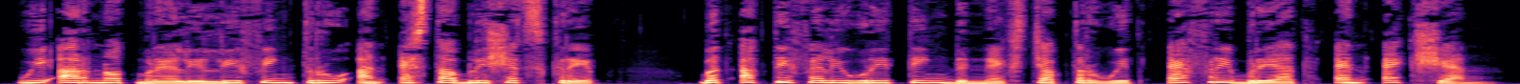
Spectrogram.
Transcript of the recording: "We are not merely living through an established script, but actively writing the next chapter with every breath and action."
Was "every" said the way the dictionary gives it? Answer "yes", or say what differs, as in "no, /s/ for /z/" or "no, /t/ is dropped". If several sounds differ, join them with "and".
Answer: no, /f/ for /v/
